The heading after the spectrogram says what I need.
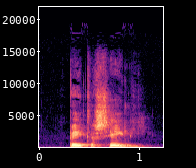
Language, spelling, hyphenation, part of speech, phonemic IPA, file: Dutch, peterselie, pe‧ter‧se‧lie, noun, /ˌpeː.tərˈseː.li/, Nl-peterselie.ogg
- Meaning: 1. parsley (Petroselinum crispum) 2. any plant of the genus Petroselinum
